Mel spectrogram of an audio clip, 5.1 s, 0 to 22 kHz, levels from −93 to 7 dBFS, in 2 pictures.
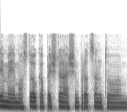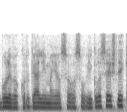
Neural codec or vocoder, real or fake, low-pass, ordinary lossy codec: codec, 16 kHz, 0.4 kbps, LongCat-Audio-Codec; fake; 7.2 kHz; MP3, 64 kbps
